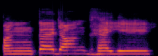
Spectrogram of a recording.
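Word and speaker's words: पङ्कजाङ्घ्रये: Ghra should be Mahaprana.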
